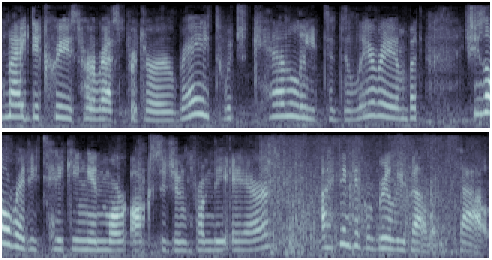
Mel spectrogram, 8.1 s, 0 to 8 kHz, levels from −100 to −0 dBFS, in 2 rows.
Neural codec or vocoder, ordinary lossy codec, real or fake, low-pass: codec, 16 kHz, 8 kbps, FunCodec, trained on Chinese and English, 25 frames a second; MP3, 48 kbps; fake; 7.2 kHz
